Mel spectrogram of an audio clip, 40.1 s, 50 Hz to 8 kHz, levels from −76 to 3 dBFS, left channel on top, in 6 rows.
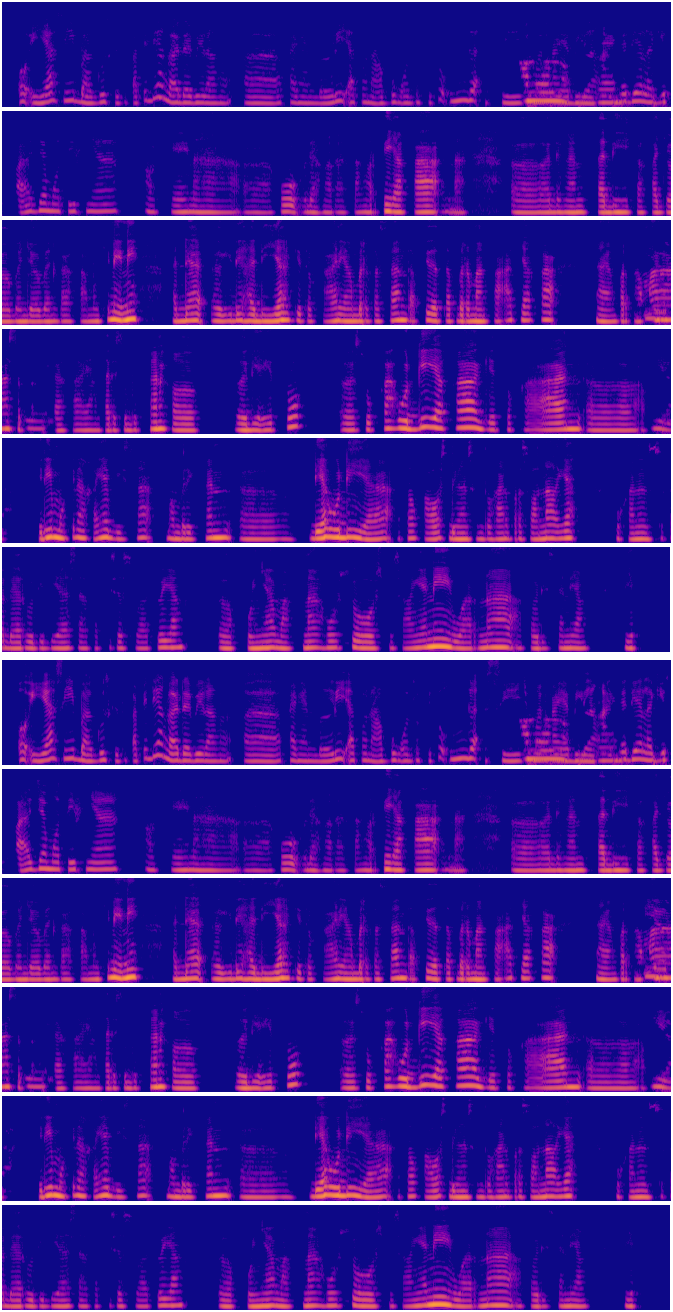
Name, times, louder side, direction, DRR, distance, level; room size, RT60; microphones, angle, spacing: voice 1, 0.2-1.1 1.4-7.9 19.8-20.1 20.3-20.5 26.6-26.9, right 4 dB, 70° right, 0.5 m, -39 dB
voice 2, 5.2-5.7 6.0-6.2 8.1-14.7 15.1-18.9 19.3-20.2 20.6-22.0 22.4-23.1 23.5-23.6 23.9-25.0 25.3-26.5 27.1-32.5 33.0-34.3 34.6-35.3 35.6-39.3 39.7-39.8, left 1 dB, 5° left, 0.4 m, -30 dB
4.2 x 3.0 x 2.9 m
head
